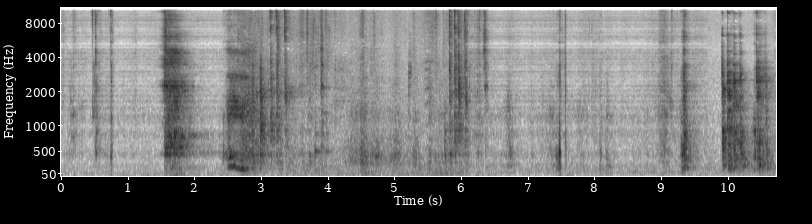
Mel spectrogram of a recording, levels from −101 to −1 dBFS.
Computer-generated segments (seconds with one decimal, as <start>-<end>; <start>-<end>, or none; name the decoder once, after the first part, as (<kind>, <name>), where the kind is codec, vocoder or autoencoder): 0.0-2.7 (codec, HILCodec); 6.1-9.7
